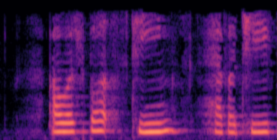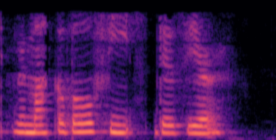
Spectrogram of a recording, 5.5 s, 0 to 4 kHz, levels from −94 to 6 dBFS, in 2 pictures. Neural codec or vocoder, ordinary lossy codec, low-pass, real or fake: none; AAC, 16 kbps; 3.6 kHz; real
